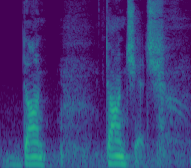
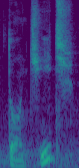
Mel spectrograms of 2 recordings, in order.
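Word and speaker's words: Dončić: I'm Luka Doncic. It's Doncic, by the way. Properly pronounce it, Kendrick.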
